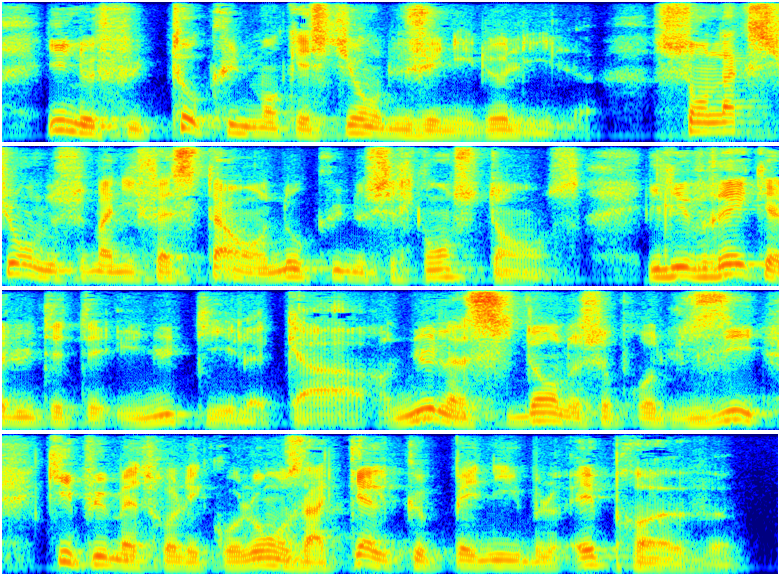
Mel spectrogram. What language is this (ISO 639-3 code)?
fra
